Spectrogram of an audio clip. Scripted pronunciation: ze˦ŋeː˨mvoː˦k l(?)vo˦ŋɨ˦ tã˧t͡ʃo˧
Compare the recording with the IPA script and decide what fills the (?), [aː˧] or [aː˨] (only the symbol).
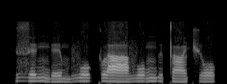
aː˧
